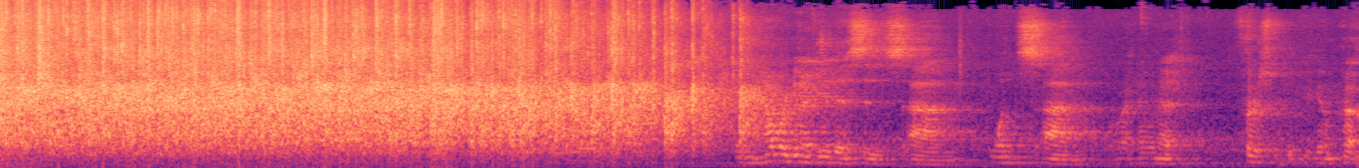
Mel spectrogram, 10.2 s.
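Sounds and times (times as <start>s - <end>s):
audience round of applause: 0.0s - 5.8s
speech: 6.4s - 10.1s.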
